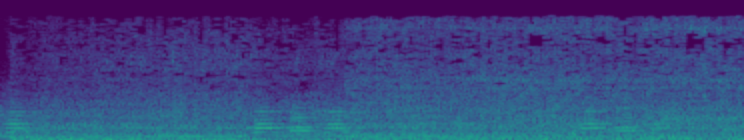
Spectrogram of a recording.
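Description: An ambulance, a police car and a motorcycle arrive amid a loud, steady roar of engines and traffic, with brief horn-like tones sounding through the din.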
